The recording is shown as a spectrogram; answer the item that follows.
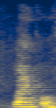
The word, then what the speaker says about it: Langur: our first finalist tonight to read her story called, I might mispronounce this, Trapped Langur. Is it Langur? Langur. Is that right? Where is she? Langor, thank you.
